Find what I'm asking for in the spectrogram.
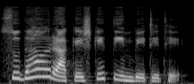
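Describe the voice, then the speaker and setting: A woman's voice: medium pitch, sing-song, moderate pace, no room sound, studio quality. A woman narrating a scripted moral cartoon story.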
